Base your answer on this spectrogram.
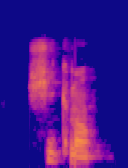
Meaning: chicly, fashionably
- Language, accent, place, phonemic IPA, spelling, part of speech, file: French, France, Lyon, /ʃik.mɑ̃/, chiquement, adverb, LL-Q150 (fra)-chiquement.wav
